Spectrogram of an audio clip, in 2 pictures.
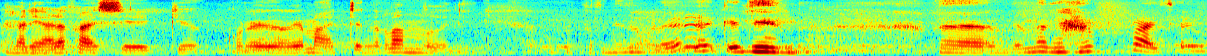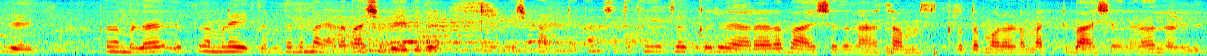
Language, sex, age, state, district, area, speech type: Malayalam, female, 18-30, Kerala, Idukki, rural, spontaneous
